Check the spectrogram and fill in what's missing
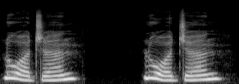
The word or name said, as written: luozhen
